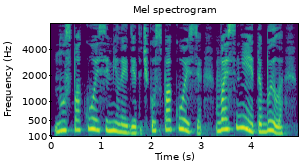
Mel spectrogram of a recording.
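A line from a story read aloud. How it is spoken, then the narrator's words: Plain. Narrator (Russian): говорит Василий Игнатьич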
